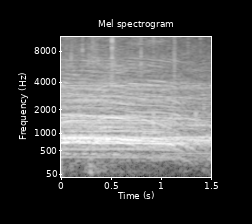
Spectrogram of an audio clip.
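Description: Protest crowd at Jantar Mantar in a steady roar of many voices, shouting and chanting together, loud and continuous with no single speaker standing out.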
